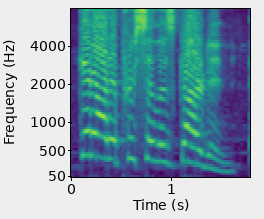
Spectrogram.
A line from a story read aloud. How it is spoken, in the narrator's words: Packy shouting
